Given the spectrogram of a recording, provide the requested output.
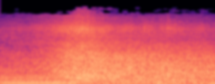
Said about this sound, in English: That was a road train, just went past.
